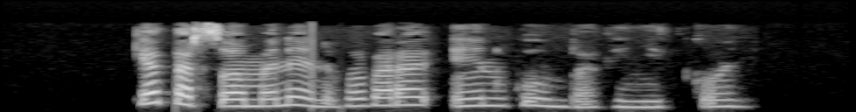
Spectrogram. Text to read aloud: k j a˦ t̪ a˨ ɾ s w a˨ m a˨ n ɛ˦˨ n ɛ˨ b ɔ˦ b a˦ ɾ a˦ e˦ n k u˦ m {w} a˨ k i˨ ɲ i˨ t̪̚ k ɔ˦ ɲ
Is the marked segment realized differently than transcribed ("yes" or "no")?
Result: yes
